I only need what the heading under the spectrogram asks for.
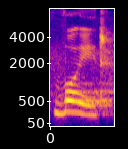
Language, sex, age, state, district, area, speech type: Goan Konkani, female, 18-30, Goa, Bardez, urban, read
